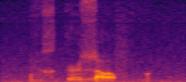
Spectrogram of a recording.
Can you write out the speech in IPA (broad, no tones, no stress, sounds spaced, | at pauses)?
æ̤ χ k ə˞ ɮ ɑ̰ f ɑ̤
